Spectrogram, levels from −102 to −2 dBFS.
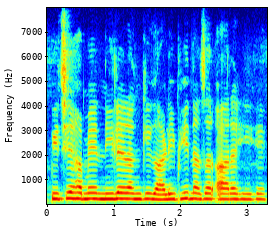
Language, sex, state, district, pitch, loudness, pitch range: Hindi, female, Madhya Pradesh, Bhopal, 220 Hz, -14 LUFS, 215-230 Hz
